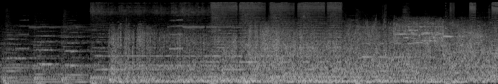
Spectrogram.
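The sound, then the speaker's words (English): Explosions from direct hits on Imperial lead ships in a space battle: a dense, continuous roar of crashing booms, opening with a few sharper impacts and then settling into sustained heavy rumbling. “All ships, attack! Direct hits on the lead ships.”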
